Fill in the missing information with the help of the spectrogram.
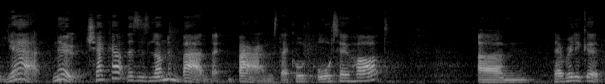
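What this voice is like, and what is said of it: Strange, hard-to-understand accent. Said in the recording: “I have a strange accent. You may not have understood.”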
